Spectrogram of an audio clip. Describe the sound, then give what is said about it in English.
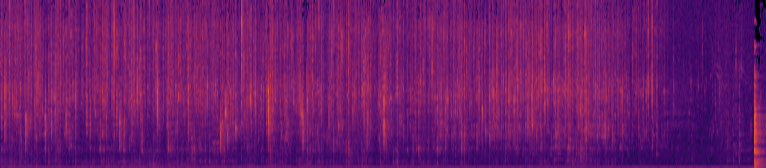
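Water pours steadily into a container for about fifteen seconds, a continuous splashing rush with a brief louder clatter at the very end. No one speaks. “And we pour Jesus in, and things begin to change.”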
